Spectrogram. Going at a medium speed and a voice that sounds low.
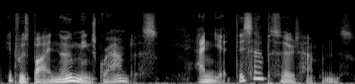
Yes: average, 170 wpm; low, 120 Hz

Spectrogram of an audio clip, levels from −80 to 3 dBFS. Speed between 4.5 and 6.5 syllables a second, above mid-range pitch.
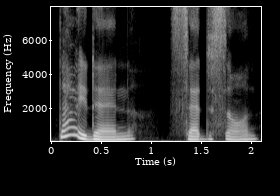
No: 3.7 syllables/s; high, 210 Hz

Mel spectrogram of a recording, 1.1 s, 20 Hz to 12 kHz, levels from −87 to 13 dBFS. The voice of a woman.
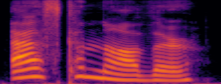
Yes: female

